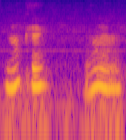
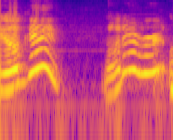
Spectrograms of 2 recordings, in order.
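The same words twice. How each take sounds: First: High, soft, light okay whatever; quiet dismissive aside; soft shrug. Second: High, airy okay whatever in a put-on voice; sing-song dismissal of the hugging guy; mock dismissive. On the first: Real, not acted. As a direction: let it go under your breath. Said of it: "I don't mind if he wants to hug me". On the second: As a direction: brush it off with a breezy shrug. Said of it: "I was like".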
